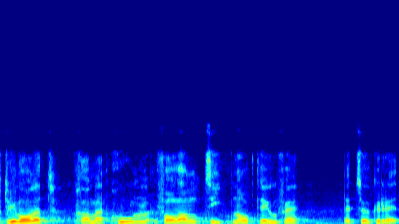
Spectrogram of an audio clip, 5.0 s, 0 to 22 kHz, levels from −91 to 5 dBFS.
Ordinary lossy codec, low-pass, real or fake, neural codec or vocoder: Opus, 32 kbps; 7.2 kHz; fake; codec, 16 kHz, 2 kbps, FunCodec, trained on LibriTTS, 25 frames a second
